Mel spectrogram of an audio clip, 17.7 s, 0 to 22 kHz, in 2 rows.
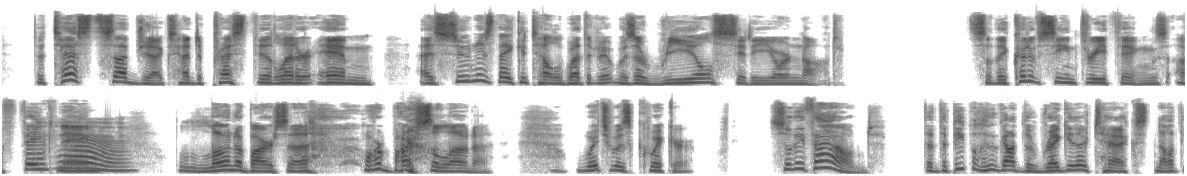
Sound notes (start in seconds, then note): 11.1 chuckles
